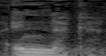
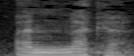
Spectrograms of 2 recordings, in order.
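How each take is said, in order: First: The word begins with an 'i' vowel. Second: The word begins with an 'a' vowel. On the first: The clause is conditional. "وجاء بكسرها" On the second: The clause gives a reason. "جاء مضبوطا بالهمزة المفتوحة"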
